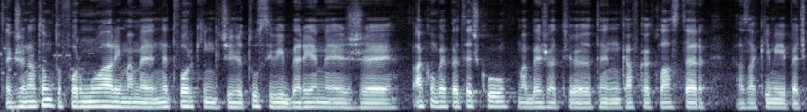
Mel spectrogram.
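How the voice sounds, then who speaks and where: Flat, monotone intonation at a moderate pace. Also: man. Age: 20s. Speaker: data engineer. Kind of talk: tutorial.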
